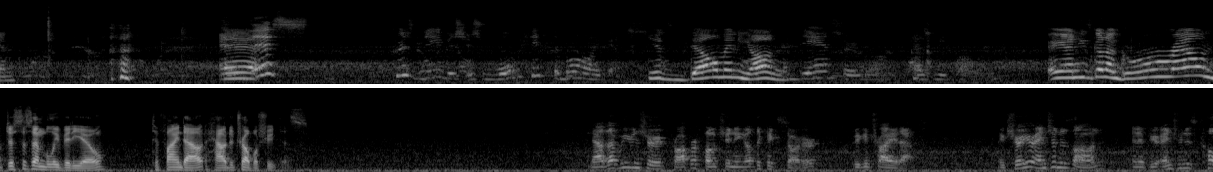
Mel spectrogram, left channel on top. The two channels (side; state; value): both; different; correlation 0.00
